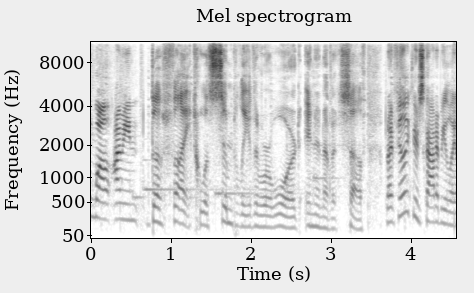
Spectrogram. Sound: nerd Voice

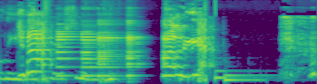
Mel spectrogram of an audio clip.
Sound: glitching; discord disconnect sound; both laughing

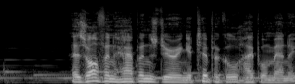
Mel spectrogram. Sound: voiceover

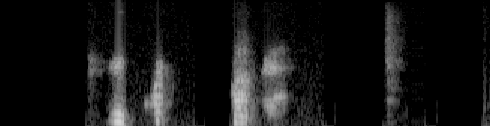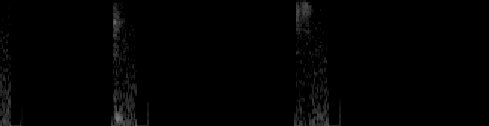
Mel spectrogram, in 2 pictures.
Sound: chattering

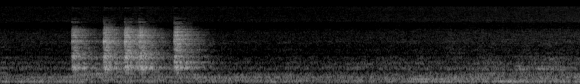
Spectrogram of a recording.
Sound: knocking rhythmically

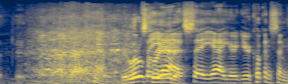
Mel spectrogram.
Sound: audience laughing

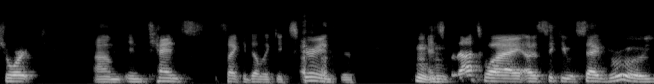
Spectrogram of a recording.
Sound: Sadhguru laughs

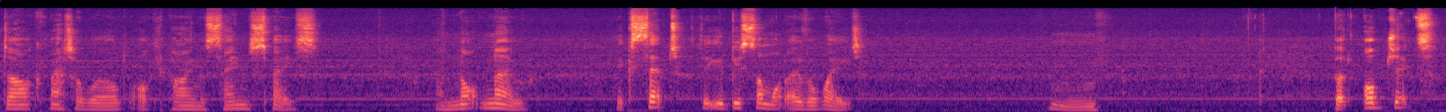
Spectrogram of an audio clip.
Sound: hmm

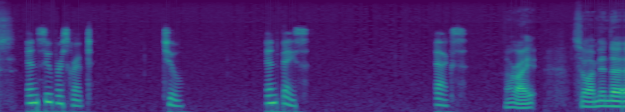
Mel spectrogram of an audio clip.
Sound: synthesized speech

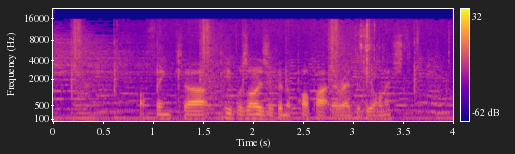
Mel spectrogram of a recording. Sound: dramatic music; voiceover

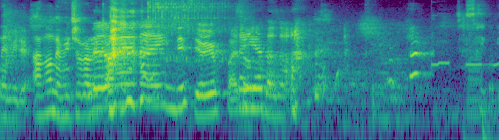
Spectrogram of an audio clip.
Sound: laughs

